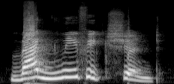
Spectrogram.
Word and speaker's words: magnificent: Now, the third rule says if GN is in the middle of the word, we pronounce the G. Yes, this is very easy, right? Yes. Magnificent, magnificent, M-A-G-N-I-F-I-C-E-N-T, magnificent.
